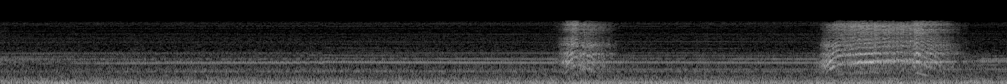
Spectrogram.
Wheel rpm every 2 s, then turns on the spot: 0, 0, 0, 0, 70.
none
